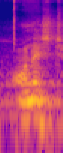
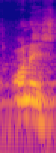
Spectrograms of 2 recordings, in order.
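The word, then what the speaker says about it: honest: এখানে দেখেন দি অনেস্ট ম্যান এখানে কি অনেস্ট এখানে এইচটা কি আছে সাইলেন্ট আছে আমরা তো অনেস্ট ম্যান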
